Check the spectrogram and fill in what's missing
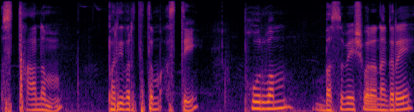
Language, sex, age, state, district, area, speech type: Sanskrit, male, 30-45, Karnataka, Uttara Kannada, urban, spontaneous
